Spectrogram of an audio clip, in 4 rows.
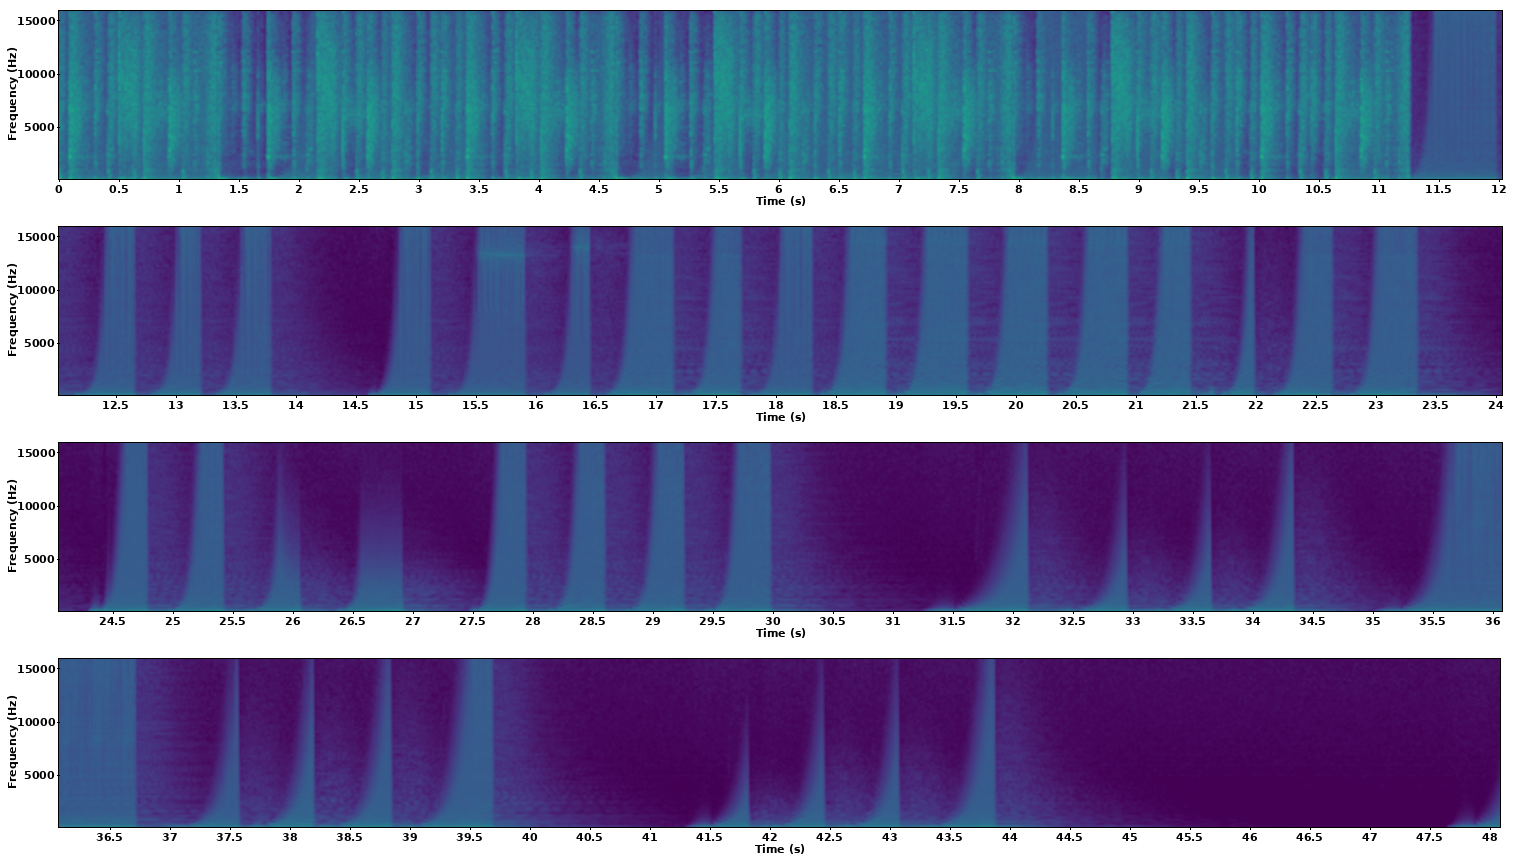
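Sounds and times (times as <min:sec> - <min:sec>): electronic synth music: 0:00.0 - 0:14.0.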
